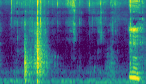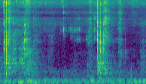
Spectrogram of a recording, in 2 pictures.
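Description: A person chewing a mouthful of pizza fries, with soft wet mouth sounds and small clicks. A sharp click comes a little under a second in, and a short hummed sound is heard near the middle.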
